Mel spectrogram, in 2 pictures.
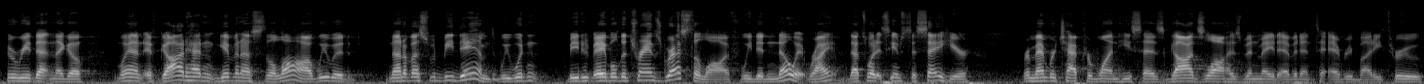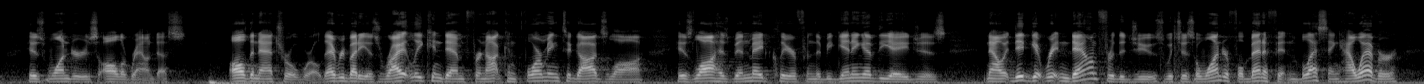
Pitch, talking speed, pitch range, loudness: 135 Hz, 225 wpm, 125-155 Hz, -27 LUFS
